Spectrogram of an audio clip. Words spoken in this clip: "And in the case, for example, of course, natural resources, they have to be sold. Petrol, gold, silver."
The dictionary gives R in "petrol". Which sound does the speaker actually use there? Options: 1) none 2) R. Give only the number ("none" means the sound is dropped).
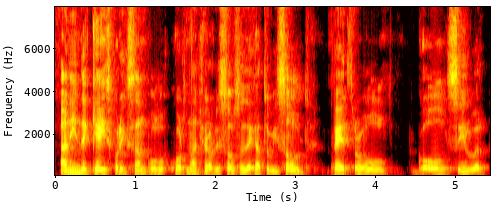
2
